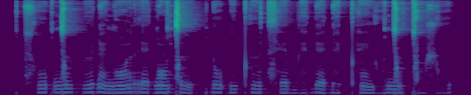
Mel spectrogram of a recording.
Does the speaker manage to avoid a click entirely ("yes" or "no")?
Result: no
